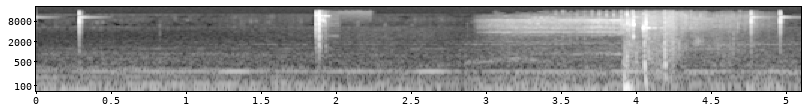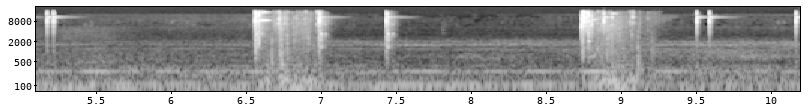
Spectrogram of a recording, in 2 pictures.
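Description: Game menu clicks and chimes sound as items are selected.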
